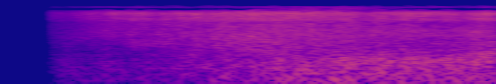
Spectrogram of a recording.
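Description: Whooshing noise of an animated title intro, starting about a quarter second in and building steadily louder.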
